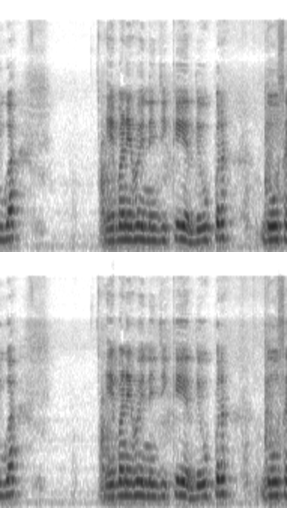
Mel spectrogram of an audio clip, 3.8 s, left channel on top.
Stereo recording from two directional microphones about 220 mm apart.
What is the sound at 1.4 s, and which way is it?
Speech, 5° left (ahead or behind).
